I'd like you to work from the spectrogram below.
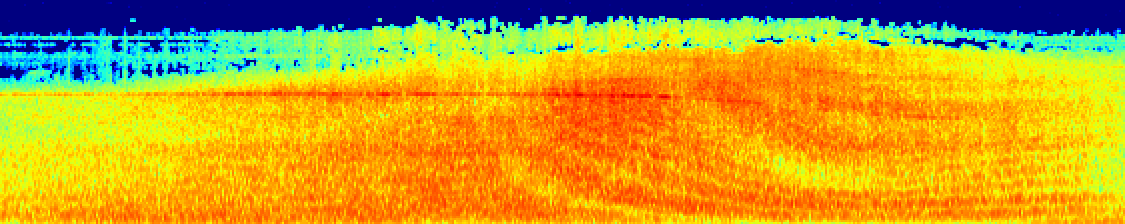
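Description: A jumbo jet airliner in flight gives a loud, steady engine roar that is broad and unbroken, with a thin high whine over it in the first half.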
